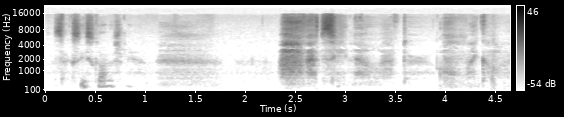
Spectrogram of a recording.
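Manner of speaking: swooning whisper. Real, not acted. Fan swooning over Rumpel to the camera, whispering. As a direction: breathe it out in a whisper.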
